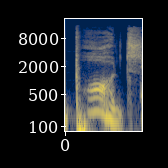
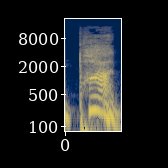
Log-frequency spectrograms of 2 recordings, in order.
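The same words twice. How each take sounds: First: It is said in a non-American accent. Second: It is said in an American accent. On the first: "we say pod" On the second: "you say pod"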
